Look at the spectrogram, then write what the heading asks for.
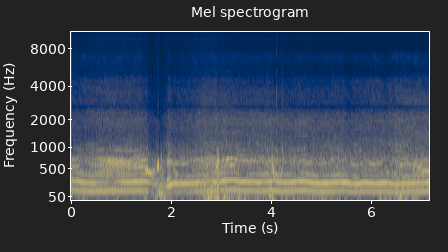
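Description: Off-road SUV engine running at steady, fairly high revs as it pushes through mud, with a brief dip and stumble in the engine note about a second and a half in.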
